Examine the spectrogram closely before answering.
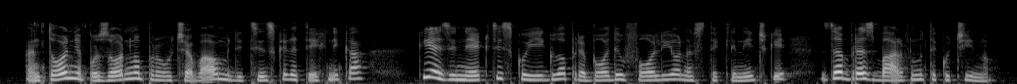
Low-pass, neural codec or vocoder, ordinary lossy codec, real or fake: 7.2 kHz; none; none; real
